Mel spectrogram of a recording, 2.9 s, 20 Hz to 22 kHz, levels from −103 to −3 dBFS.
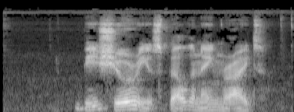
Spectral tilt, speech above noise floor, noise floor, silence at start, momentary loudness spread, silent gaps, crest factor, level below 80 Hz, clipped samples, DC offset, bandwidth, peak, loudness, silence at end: -1.5 dB/octave; 33 dB; -53 dBFS; 0.75 s; 12 LU; none; 22 dB; -60 dBFS; under 0.1%; under 0.1%; 15.5 kHz; 0 dBFS; -18 LUFS; 0.3 s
